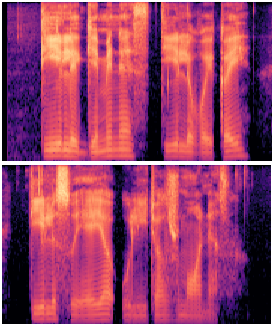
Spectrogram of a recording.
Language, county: Lithuanian, Vilnius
